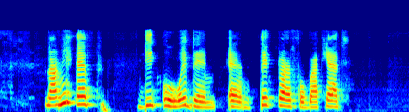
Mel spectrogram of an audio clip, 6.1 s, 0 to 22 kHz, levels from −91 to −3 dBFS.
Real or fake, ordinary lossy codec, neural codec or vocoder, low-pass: fake; none; codec, 16 kHz in and 24 kHz out, 0.6 kbps, FireRedTTS-2 codec; 7.2 kHz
